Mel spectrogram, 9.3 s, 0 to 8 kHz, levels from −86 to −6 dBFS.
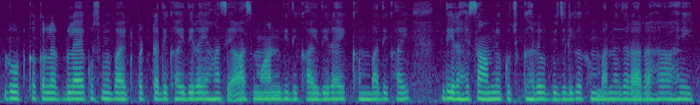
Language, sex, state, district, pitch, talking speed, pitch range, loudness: Hindi, female, Jharkhand, Jamtara, 180 Hz, 225 wpm, 175-180 Hz, -34 LUFS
